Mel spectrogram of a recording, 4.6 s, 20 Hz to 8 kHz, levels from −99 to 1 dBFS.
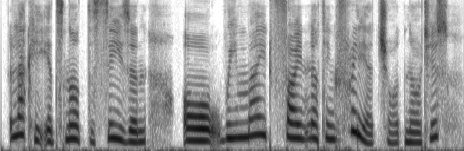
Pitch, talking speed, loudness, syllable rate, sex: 260 Hz, 180 wpm, -14 LUFS, 4.8 syllables/s, female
